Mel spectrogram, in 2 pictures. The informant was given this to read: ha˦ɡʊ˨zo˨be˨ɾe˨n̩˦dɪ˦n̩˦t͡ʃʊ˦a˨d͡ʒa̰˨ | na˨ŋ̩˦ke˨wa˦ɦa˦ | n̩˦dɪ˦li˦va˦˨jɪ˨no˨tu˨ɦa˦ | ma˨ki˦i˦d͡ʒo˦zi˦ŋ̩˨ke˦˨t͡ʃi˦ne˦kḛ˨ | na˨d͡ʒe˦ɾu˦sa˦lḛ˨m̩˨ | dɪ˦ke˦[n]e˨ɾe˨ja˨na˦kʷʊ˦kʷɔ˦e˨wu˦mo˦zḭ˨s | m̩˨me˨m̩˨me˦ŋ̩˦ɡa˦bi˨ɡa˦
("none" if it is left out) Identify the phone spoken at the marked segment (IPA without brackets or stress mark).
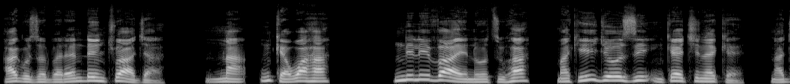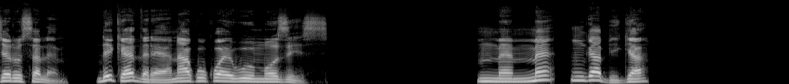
d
